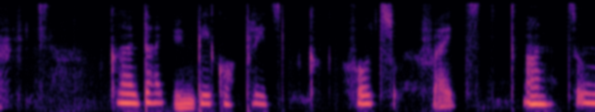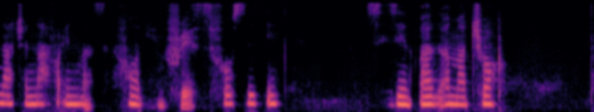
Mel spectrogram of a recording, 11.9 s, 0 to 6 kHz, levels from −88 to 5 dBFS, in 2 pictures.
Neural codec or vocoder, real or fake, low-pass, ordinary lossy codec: codec, 16 kHz, 0.5 kbps, X-Codec, HuBERT features, trained on LibriSpeech; fake; 5.4 kHz; none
